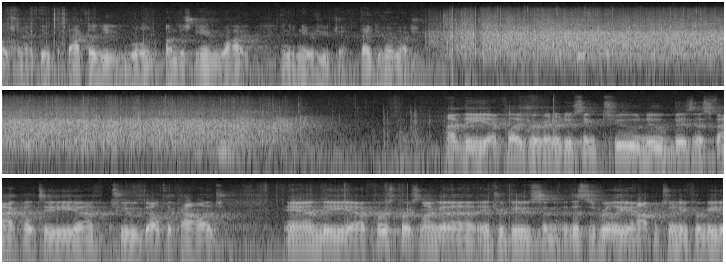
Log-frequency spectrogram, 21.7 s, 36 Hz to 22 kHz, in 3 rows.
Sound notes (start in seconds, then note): 4.2 applause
